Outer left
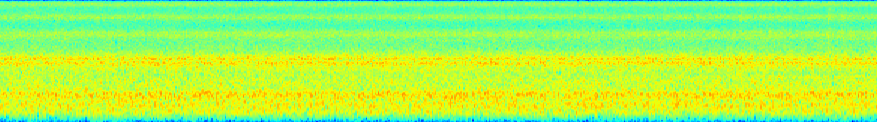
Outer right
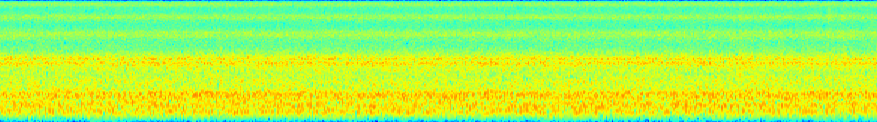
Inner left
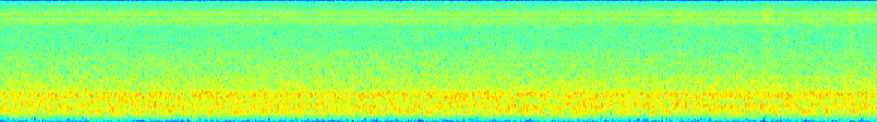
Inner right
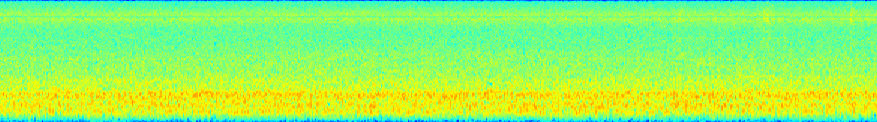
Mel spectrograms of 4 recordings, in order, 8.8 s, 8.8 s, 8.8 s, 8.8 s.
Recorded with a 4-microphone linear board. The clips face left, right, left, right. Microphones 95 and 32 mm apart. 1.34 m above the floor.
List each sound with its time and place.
Only background noise.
